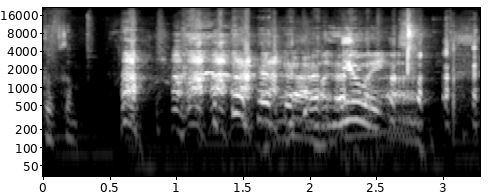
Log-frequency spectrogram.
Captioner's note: everyone laugh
